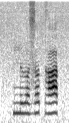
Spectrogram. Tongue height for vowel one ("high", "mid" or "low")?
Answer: high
